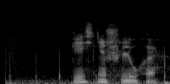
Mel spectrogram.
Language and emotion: Russian, neutral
